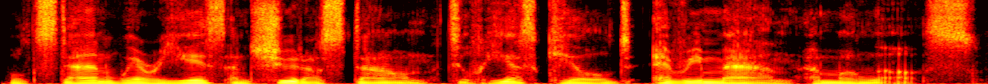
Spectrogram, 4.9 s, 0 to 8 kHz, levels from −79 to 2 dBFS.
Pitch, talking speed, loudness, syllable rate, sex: 105 Hz, 220 wpm, -19 LUFS, 5.0 syllables/s, male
